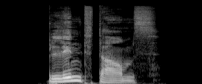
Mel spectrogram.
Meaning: genitive singular of Blinddarm
- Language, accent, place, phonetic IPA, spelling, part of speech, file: German, Germany, Berlin, [ˈblɪntˌdaʁms], Blinddarms, noun, De-Blinddarms.ogg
